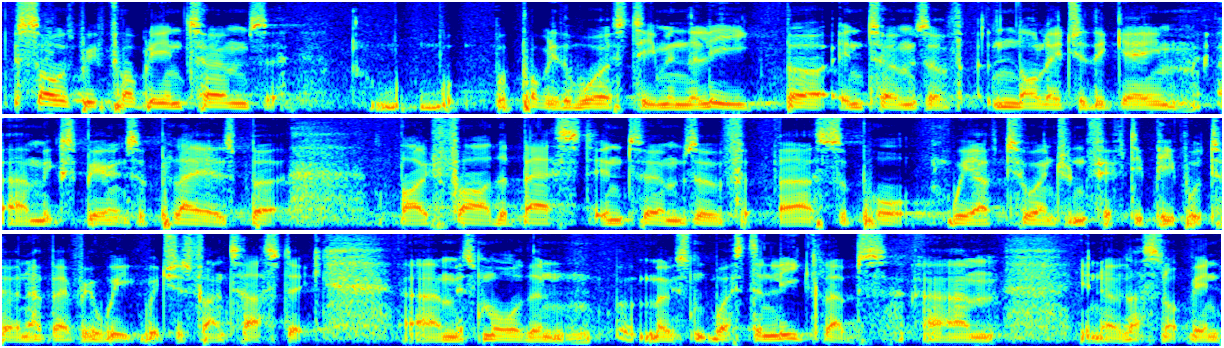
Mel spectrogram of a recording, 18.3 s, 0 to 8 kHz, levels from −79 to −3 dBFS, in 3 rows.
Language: English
